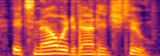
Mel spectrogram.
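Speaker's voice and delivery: ordinary talk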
